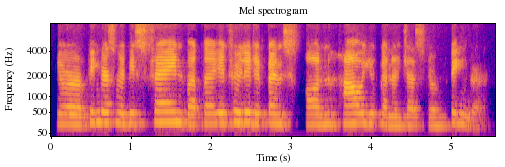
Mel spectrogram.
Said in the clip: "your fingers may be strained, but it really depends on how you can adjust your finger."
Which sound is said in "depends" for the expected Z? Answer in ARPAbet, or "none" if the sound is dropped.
S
